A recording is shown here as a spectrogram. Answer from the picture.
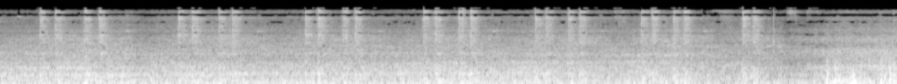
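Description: JR Chuo-Sobu Line local electric train running along the platform: a steady rumble of wheels on rail with irregular clacks. About ten seconds in, it cuts to a louder, deeper train rumble.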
